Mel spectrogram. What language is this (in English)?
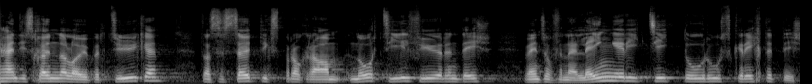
Swiss German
